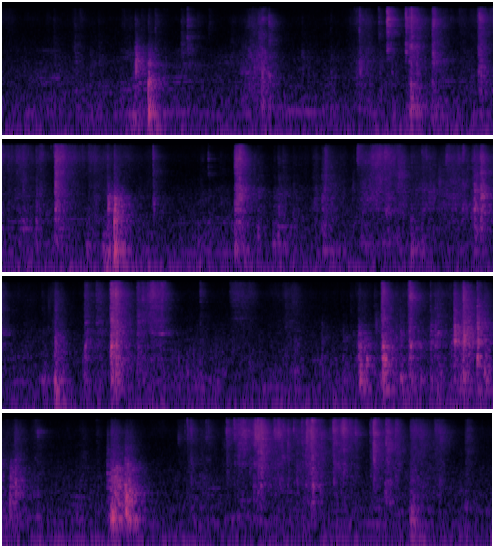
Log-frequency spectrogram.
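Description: Hockey trading card packs being opened and the cards handled by hand: pack wrappers crinkling and cards sliding and clicking against each other, in irregular bursts of rustling.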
